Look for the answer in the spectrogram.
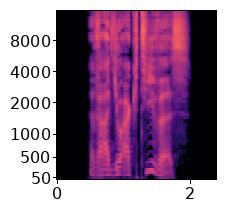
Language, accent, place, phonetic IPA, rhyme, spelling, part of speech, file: German, Germany, Berlin, [ˌʁadi̯oʔakˈtiːvəs], -iːvəs, radioaktives, adjective, De-radioaktives.ogg
- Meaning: strong/mixed nominative/accusative neuter singular of radioaktiv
